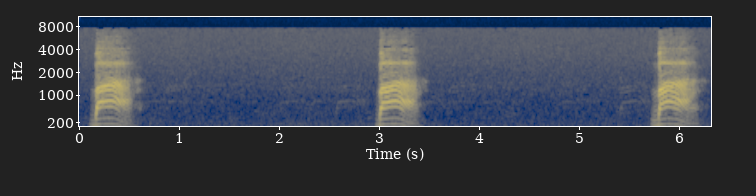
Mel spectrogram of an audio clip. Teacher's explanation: In Thai, the vibrations begin immediately. In English, there is a delay.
